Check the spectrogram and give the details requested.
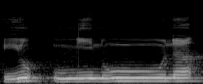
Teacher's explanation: not reading from the nose and no stretching of this short vowel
